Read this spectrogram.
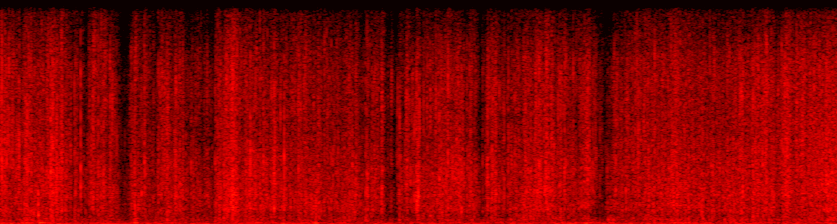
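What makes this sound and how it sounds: Fingertips and long nails rub and scratch across a flat, thin sheet of white printed tissue wrapping paper. The result is a steady, quiet crinkling and scratchy rustle, bright and hissy, with a faint low hum underneath.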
